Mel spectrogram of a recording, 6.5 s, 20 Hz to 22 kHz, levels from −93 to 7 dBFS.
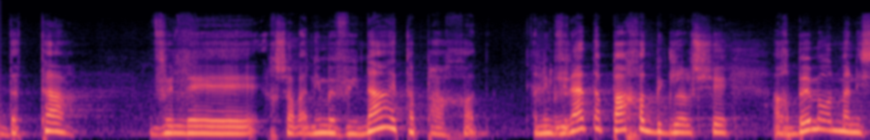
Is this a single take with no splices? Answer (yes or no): yes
